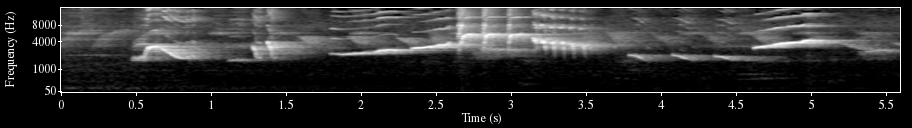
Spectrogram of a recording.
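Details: Orange-headed thrush with a loud, clear melodious song of rising whistles, rapid trills and slurred notes, phrases following closely one after another.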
